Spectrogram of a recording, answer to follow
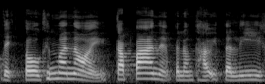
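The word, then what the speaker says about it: Kappa: อ่ะ คือ อัน นี้ มัน เขียน ka จะ เป็น ta ใช่ ไหม คะ เรา ก็ อ่าน ว่า รอง เท้า กับ ค่ะ เหมือน เป็น สัตว์ ญี่ปุ่น รหัส ญี่ปุ่น ปรากฏ ว่า จริง ไม่ ใช่ ค่ะ อ่าน ว่า กับ ป้า นะ คะ เป็น รอง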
